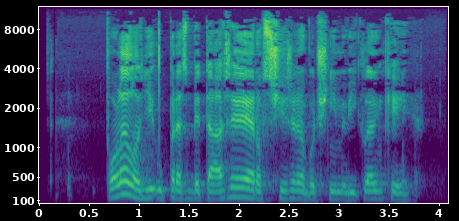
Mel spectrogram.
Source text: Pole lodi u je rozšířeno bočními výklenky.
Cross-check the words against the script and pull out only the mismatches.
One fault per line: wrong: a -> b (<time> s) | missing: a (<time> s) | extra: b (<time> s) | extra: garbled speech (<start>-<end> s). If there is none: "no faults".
extra: presbytáře (1.2 s)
